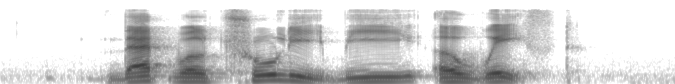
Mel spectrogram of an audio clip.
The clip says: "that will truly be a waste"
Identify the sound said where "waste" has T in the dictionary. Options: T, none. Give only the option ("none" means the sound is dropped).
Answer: T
